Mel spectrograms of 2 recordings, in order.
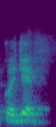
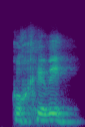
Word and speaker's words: Kojève: A mitad del siglo XX, en Francia, impartió clases un filósofo, él es francés pero de ascendencia rusa, que se llamaba Alexander Kojev, Kojève se escribe, con K.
